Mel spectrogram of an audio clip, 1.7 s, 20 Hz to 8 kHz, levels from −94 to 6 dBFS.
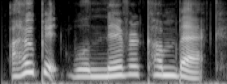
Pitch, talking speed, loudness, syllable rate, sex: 235 Hz, 245 wpm, -16 LUFS, 5.2 syllables/s, female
